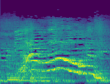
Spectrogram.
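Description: A person singing a wordless vocal run that rises and then slides steeply down in pitch over about a second and a half.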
